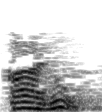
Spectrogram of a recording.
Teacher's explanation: القاف دي اعلى درجات التفخيم اللي بعدها الف، قالوا ورقق قوي اللام اللي بعدها قالوا.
